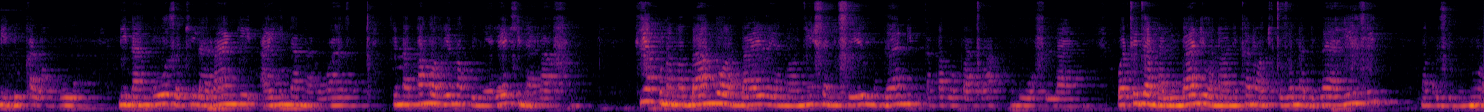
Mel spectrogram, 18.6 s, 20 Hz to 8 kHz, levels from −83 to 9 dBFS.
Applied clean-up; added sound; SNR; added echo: none; none; none; reverberation time 0.8 s.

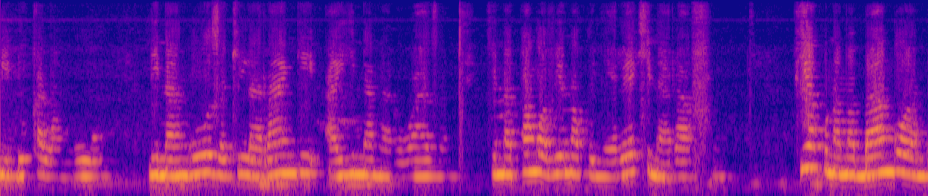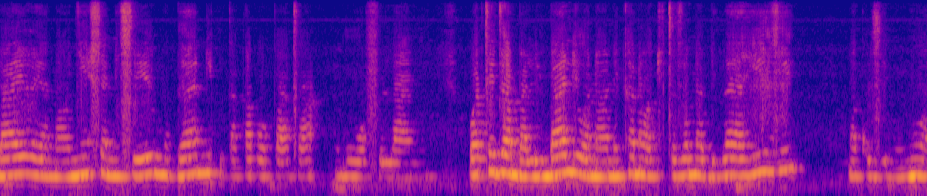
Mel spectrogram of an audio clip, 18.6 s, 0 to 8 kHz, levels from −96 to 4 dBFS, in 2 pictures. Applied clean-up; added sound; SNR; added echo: none; none; none; none.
